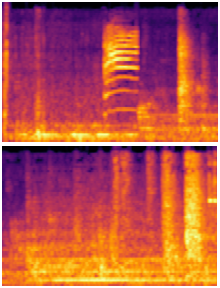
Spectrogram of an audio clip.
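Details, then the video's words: A kitten gives one clear meow, a short arched cry with bright ringing overtones, followed by scattered clatter and a steady low hum in the background. "cats meowing"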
